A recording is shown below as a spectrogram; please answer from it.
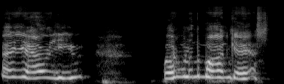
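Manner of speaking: mock wobbly, quavering voice, very high. Podcast host retelling welcoming a big-name writer guest, imitating own quivering voice. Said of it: "having the quiver voice like I do".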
